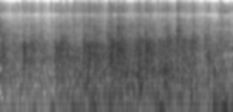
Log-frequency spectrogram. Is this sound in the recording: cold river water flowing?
no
